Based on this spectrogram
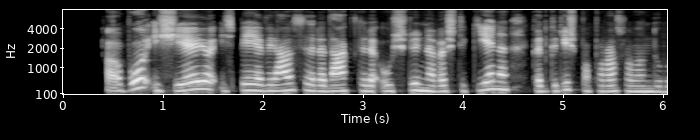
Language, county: Lithuanian, Alytus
